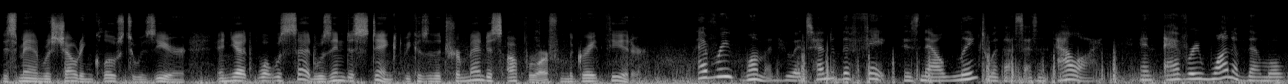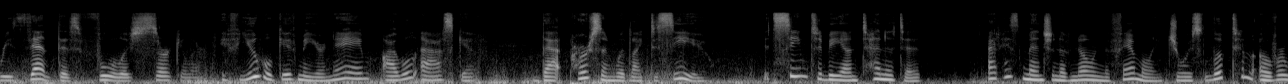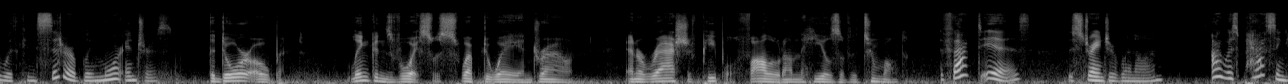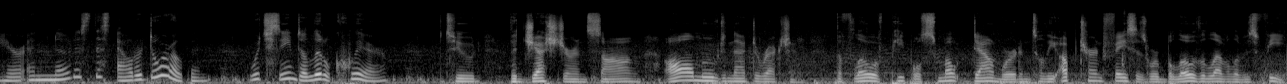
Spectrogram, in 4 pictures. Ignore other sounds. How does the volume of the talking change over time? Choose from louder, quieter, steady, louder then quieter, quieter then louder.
steady.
